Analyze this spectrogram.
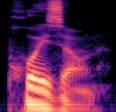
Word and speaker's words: poison: But then there's poison. Notice that little buzzing Z sound? Poison.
